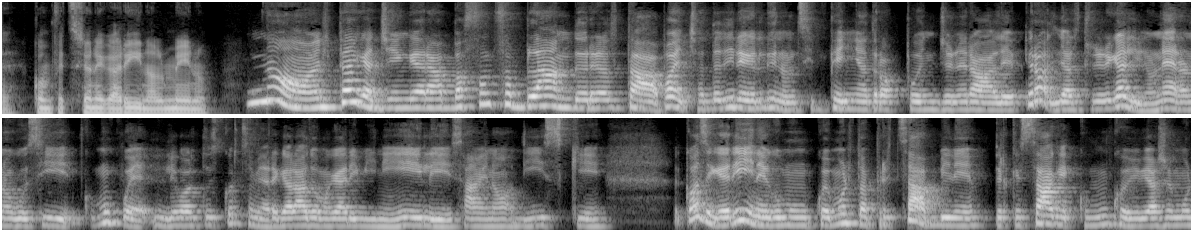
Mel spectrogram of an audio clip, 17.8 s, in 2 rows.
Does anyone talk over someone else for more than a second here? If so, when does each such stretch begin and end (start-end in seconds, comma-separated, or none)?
none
